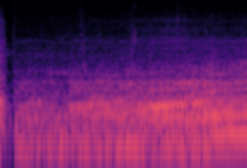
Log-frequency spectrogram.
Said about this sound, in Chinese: 哎，虽然我们现在在赶时间，你开车还是给我注意一点啊，不要开太快，好好遵守交通规则。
